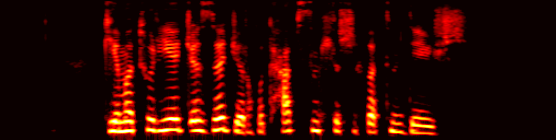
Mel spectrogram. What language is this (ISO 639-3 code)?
kbd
